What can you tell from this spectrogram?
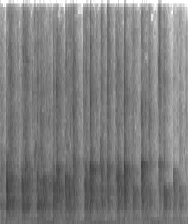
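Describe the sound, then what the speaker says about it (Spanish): A church congregation claps together in a steady, quick rhythm, each clap sharp and close, with a low sustained tone humming beneath. "Denle el aplauso al Señor."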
